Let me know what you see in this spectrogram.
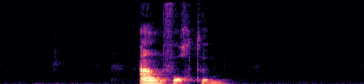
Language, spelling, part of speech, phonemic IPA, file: Dutch, aanvochten, verb, /ˈaɱvloxtə(n)/, Nl-aanvochten.ogg
- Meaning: inflection of aanvechten: 1. plural dependent-clause past indicative 2. plural dependent-clause past subjunctive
